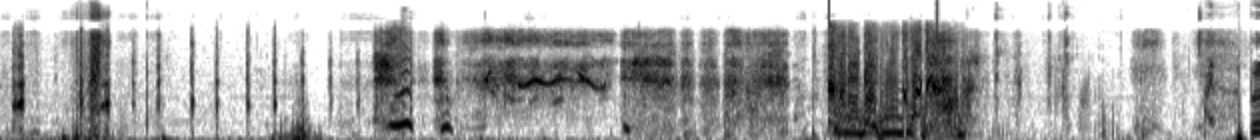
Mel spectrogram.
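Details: Repeated short snorting and sniffling sounds with whimpers from a dog with serious nose issues: nasal congestion snorting.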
